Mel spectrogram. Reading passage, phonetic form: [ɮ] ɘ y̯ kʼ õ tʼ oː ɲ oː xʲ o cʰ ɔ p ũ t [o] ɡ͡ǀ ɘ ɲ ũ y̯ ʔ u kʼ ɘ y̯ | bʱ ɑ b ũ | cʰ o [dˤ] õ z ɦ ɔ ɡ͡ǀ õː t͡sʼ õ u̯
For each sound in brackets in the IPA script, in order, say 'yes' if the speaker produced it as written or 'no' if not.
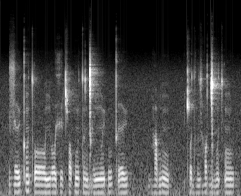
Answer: no, no, no

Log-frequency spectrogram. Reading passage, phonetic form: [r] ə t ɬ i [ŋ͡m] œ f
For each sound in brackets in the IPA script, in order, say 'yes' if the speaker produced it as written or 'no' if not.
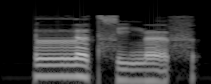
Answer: no, no

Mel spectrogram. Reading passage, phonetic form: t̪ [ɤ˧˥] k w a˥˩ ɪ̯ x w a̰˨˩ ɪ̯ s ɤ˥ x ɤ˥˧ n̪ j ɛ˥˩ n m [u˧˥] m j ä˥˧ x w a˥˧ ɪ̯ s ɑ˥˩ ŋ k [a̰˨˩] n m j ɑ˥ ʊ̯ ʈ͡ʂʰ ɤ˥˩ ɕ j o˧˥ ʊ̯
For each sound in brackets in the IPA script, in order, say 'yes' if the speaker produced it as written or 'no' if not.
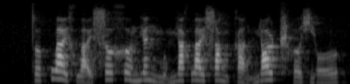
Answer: yes, no, yes

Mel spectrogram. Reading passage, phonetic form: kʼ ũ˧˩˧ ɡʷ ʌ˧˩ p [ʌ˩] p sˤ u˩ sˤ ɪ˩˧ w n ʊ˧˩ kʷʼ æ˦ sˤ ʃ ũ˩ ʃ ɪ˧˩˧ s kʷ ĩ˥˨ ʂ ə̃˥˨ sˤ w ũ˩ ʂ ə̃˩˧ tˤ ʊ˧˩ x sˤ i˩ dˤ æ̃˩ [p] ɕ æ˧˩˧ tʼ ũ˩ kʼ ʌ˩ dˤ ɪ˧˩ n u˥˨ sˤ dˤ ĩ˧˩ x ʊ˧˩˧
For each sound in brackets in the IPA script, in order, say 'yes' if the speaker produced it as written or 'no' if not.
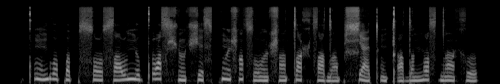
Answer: yes, yes

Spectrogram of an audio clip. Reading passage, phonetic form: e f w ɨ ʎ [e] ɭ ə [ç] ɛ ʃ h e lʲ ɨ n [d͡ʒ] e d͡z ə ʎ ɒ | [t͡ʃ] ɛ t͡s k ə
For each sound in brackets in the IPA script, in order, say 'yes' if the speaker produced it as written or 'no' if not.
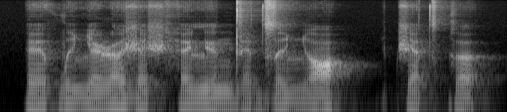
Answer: yes, no, no, yes

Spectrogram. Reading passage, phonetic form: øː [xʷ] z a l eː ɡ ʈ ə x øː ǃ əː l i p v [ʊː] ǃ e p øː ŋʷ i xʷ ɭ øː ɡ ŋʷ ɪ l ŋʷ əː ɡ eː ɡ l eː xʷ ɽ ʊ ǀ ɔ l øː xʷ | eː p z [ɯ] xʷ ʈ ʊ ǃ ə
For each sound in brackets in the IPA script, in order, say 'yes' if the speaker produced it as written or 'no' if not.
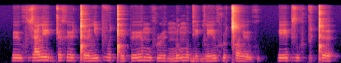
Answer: yes, yes, no

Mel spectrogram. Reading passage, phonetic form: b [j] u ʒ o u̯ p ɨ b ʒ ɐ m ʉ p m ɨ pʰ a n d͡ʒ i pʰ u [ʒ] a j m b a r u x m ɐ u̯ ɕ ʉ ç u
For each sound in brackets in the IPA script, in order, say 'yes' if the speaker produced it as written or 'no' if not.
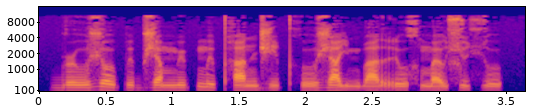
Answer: no, yes

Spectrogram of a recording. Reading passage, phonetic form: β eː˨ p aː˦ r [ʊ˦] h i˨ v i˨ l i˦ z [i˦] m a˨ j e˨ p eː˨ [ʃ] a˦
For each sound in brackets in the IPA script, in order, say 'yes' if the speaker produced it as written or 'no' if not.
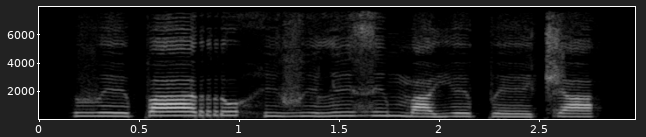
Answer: yes, yes, no

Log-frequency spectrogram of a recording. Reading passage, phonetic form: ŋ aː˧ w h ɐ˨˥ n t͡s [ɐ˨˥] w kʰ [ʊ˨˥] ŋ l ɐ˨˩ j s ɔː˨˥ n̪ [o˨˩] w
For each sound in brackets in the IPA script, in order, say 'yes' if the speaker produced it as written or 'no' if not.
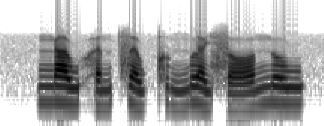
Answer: yes, yes, no

